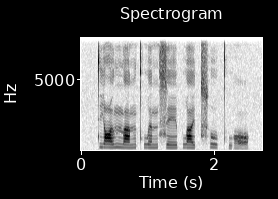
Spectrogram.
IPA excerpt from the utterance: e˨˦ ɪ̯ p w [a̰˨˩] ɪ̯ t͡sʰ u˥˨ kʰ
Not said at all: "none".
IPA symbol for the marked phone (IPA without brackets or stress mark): a˧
